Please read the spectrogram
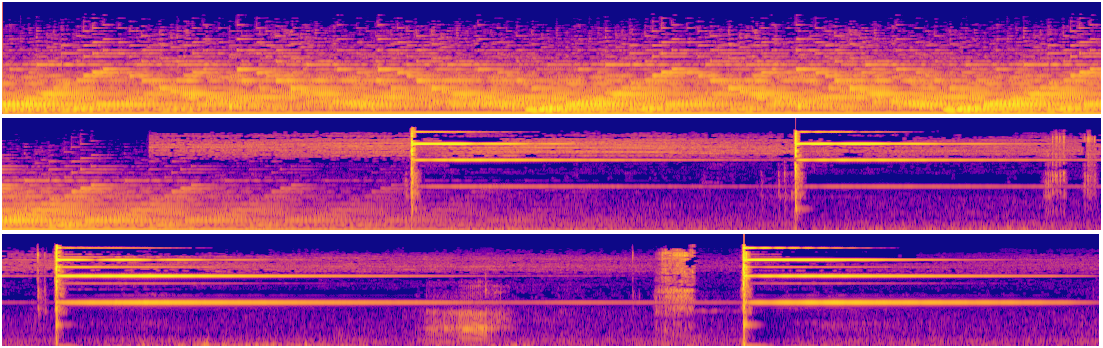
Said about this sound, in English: I've learned the trick. You have to pull the uh, the little uh, spring back just a little bit further get that bigger bell sound.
